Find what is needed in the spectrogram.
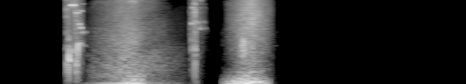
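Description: Logo sting sound effects: a sharp pop, a short swelling swish, then a click and a second quick pop, all within about a second.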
